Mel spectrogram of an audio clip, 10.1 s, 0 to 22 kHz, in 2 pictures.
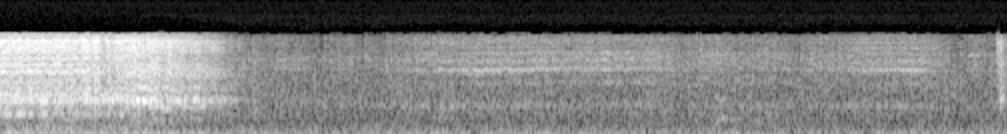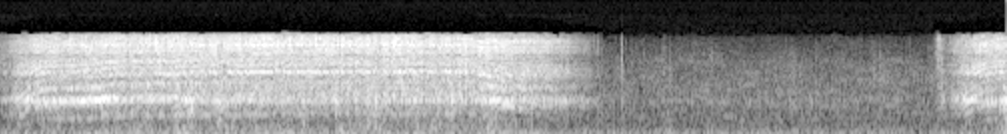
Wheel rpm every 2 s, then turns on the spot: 70, 0, 40, 130, 10.
none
